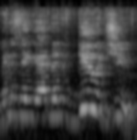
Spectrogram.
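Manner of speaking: put-on thick Baltimore accent.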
